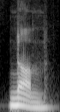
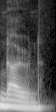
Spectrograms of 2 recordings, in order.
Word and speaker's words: None: None, pronounced known, though pronounced none, internally by tired novices.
